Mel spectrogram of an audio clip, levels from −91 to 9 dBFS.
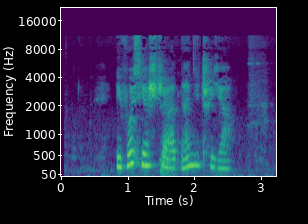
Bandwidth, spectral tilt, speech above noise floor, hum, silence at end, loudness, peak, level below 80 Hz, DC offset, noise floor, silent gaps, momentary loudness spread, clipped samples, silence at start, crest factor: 11.5 kHz; -4 dB/octave; 36 dB; none; 0.7 s; -18 LUFS; -2 dBFS; -56 dBFS; under 0.1%; -53 dBFS; none; 12 LU; under 0.1%; 0.85 s; 18 dB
